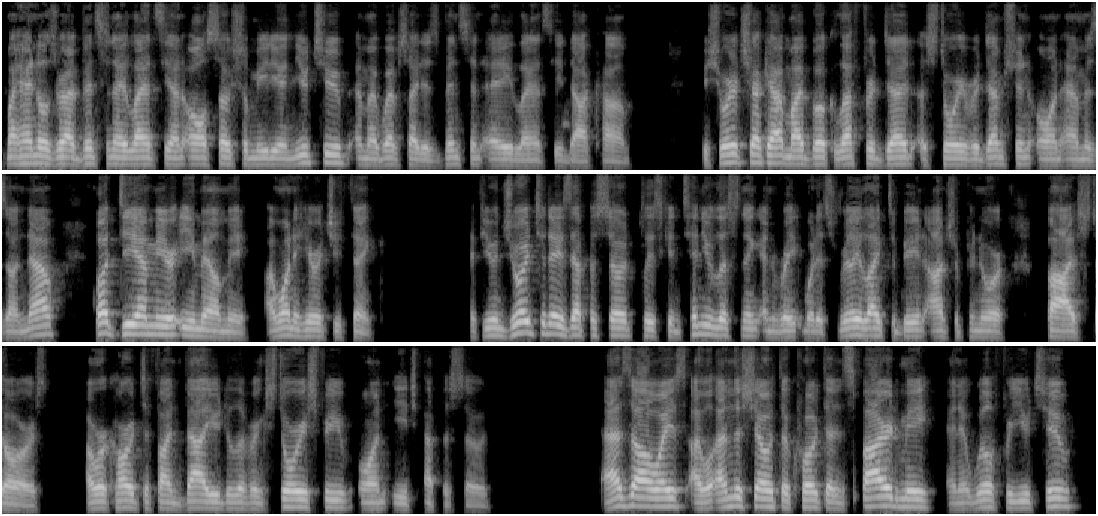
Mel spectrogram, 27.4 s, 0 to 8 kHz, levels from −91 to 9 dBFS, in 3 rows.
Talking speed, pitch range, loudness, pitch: 220 wpm, 110-135 Hz, -22 LUFS, 125 Hz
